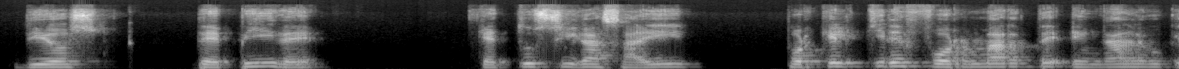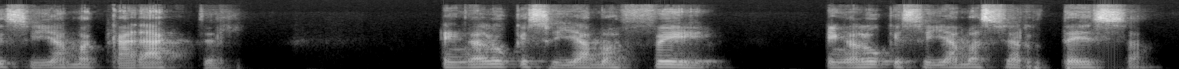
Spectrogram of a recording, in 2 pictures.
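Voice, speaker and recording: Mexican guy giving a heartfelt faith talk, kinda gravelly, voice sits a bit high. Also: darkish tone. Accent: Mexican Spanish. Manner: emotional, earnest storytelling. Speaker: faith speaker.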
